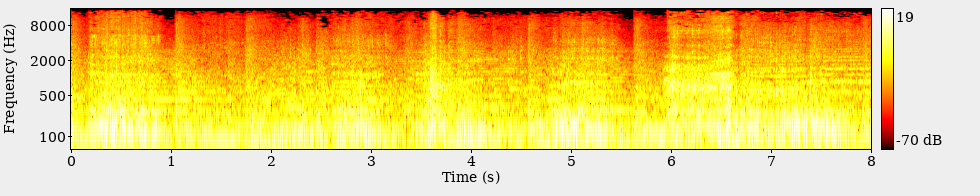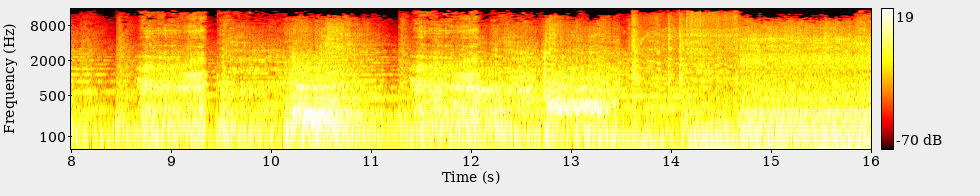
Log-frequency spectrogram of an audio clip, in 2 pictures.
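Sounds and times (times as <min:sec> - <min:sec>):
big cat roars: 0:00.0 - 0:01.0, 0:02.4 - 0:13.6
background music: 0:00.0 - 0:16.0.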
